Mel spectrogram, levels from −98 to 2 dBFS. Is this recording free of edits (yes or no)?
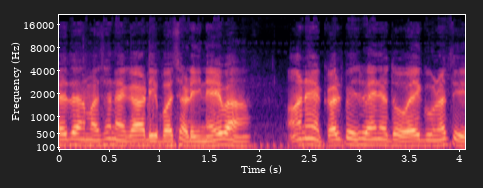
yes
